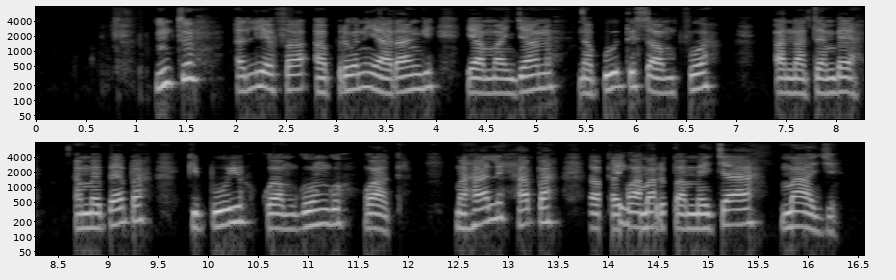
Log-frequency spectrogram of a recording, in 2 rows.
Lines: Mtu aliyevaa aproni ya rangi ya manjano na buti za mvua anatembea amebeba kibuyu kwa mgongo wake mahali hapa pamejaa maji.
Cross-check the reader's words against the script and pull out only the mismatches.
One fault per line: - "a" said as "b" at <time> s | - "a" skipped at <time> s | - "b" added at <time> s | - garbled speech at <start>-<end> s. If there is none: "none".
- garbled speech at 13.8-14.6 s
